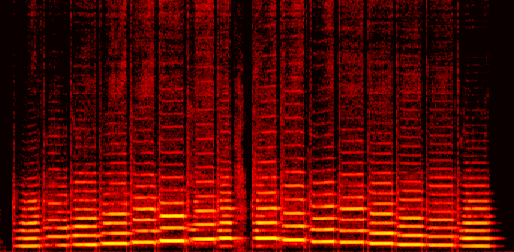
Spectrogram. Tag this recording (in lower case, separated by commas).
music, musical instrument, woodwind instrument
